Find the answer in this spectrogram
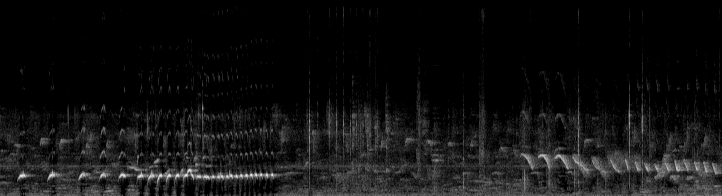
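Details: White-rumped shama song used as a lure to provoke other birds: a series of short whistled notes repeated faster and faster into a rapid run, a pause with background hiss, then a loud trill of quick sweeping notes.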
